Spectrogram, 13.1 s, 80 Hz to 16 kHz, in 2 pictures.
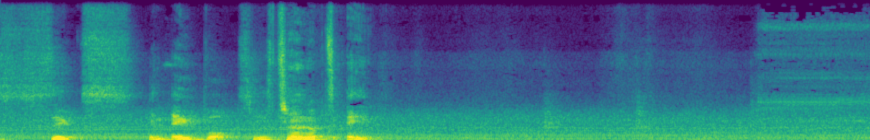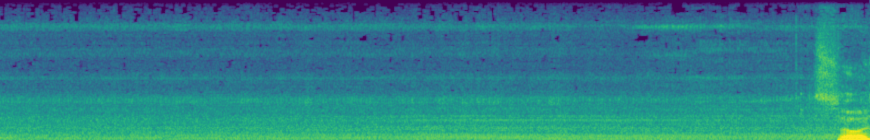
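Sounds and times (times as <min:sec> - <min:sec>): tattoo machine motor hum: 0:05.6 - 0:13.0.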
